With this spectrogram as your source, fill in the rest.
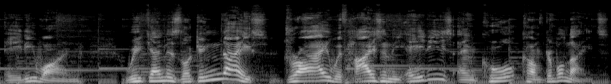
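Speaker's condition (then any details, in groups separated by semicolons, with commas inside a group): No condition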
